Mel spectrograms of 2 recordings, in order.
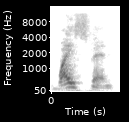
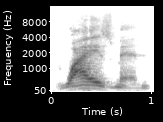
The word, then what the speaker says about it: Wiseman: and do it wiseman or i should say weissman i i should correct everybody it's pronounced weissman not wise men gotcha but uh but weissman he's he's the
